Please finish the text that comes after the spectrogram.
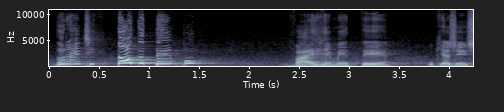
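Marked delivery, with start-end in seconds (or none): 0.0-1.4 squeaky high demo voice held through the phrase. Shown as a demonstration. Teacher showing the class a shrill high tone. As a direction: pitch way up like talking to a baby. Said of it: "tom bem agudo".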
